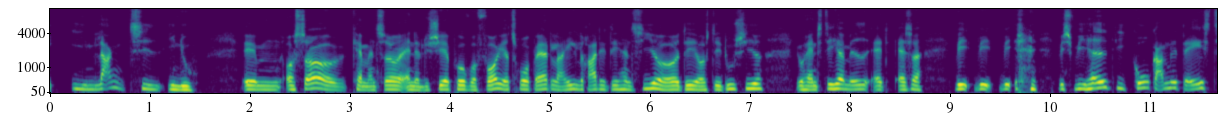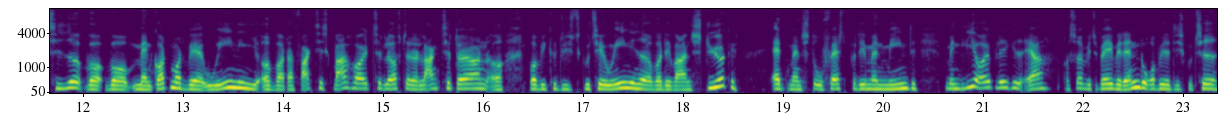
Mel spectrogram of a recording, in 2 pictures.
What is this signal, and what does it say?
Speech in Danish. There is no code.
